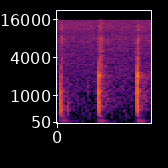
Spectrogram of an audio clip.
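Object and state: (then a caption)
Hollow rotten dead birch trunk. Three evenly spaced knocks on the trunk of a completely dead, rotten standing birch tree being harvested for its bark. Each knock is short and hollow-sounding, with a mid-range tone and almost no ring. The hollow sound shows how dead and rotten the tree is.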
